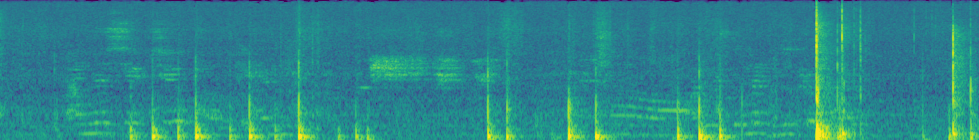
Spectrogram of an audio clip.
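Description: Shoe soles knock rapidly against a wall.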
